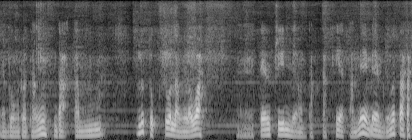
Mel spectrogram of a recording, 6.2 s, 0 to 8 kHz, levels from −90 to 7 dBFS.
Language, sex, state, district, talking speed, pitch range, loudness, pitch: Mizo, male, Mizoram, Aizawl, 225 wpm, 95-125 Hz, -20 LUFS, 115 Hz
